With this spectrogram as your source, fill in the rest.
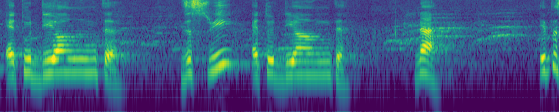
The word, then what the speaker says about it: étudiante: Tetapi ketika yang berbicara itu adalah seorang perempuan, maka di akhir étudiant itu dibubuhkan huruf E. Maka dibacanya je suis étudiante.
